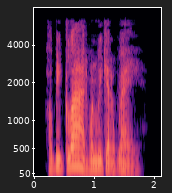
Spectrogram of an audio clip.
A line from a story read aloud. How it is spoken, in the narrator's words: she sighed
